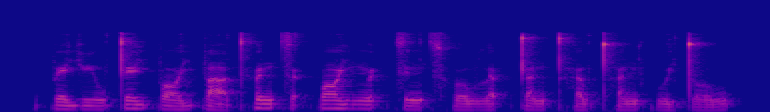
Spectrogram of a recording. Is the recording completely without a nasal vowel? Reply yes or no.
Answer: yes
